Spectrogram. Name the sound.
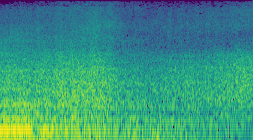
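wind blowing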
